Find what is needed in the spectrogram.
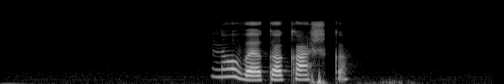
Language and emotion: Russian, neutral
